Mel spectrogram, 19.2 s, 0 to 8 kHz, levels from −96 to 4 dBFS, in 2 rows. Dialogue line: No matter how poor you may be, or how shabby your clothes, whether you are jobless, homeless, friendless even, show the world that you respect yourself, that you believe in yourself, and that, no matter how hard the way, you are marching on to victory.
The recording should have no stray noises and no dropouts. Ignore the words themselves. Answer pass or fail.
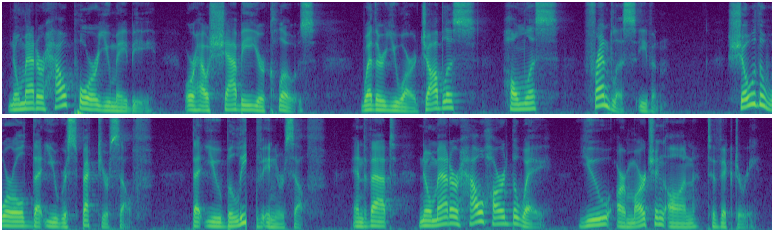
fail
